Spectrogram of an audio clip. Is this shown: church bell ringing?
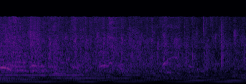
no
